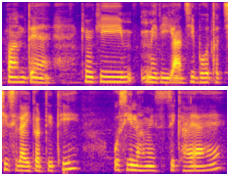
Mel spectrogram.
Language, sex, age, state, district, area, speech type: Hindi, female, 18-30, Uttar Pradesh, Ghazipur, rural, spontaneous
